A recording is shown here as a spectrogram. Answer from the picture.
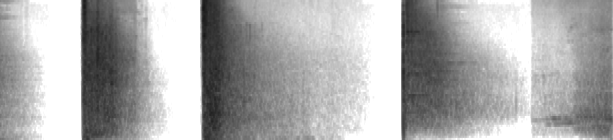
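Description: Cinematic impact hits for title cards: three sudden strikes about a second, two seconds and four seconds in, each dying away in a reverberant tail, the last one softer. A faint swell of sound rises near the end.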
